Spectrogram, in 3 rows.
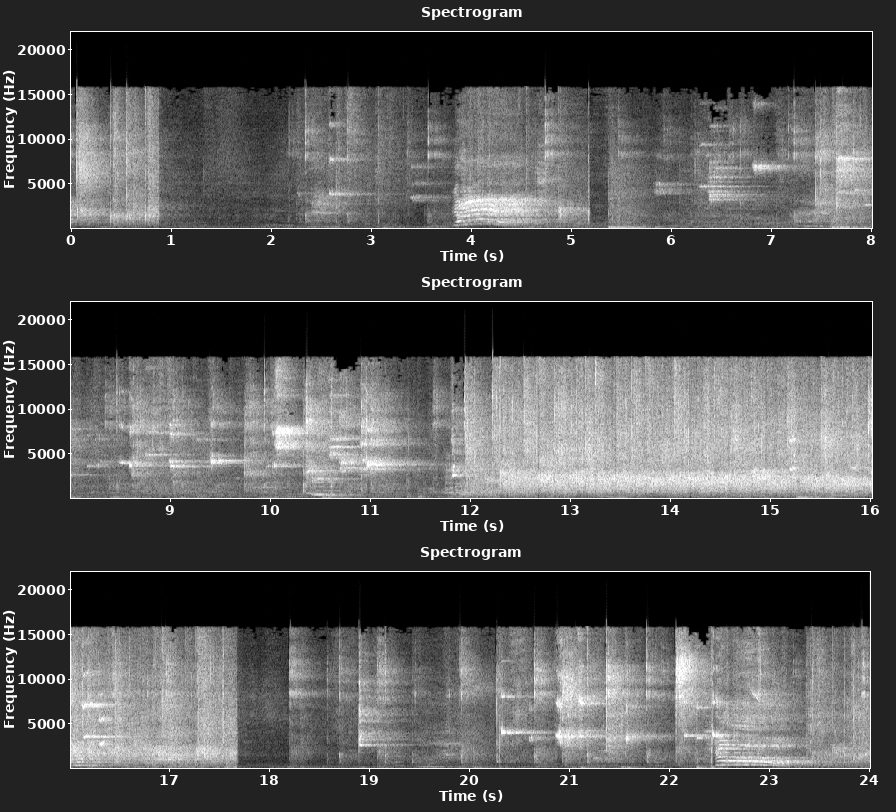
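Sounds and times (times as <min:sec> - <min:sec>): person shouting: 0:22.4 - 0:23.3.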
